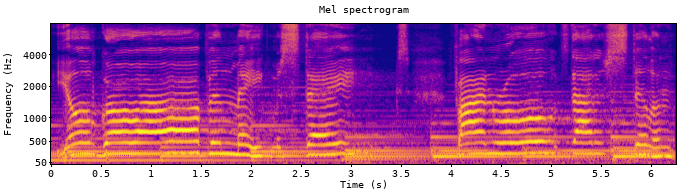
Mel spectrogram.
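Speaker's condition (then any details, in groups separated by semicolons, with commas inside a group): No condition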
